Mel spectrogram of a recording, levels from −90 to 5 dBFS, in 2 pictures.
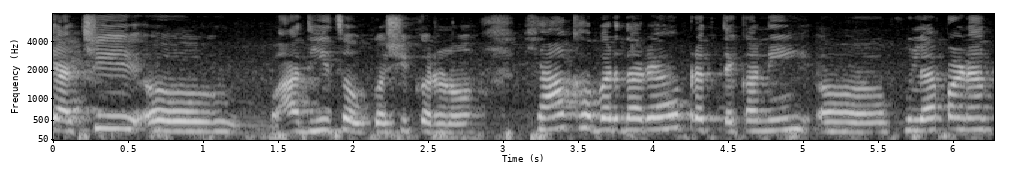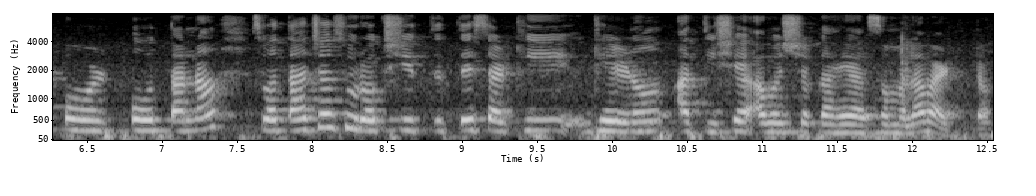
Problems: none marked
